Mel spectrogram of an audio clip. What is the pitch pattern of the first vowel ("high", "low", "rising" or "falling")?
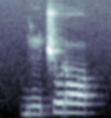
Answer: low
